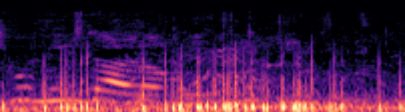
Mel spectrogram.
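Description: Aerial fireworks crackling with many rapid small pops, under a crowd of people talking and calling out.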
